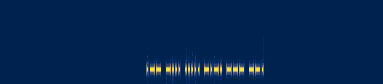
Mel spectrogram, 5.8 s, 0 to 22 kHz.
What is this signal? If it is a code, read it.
Morse code, heard as a keyed tone, about 51 wpm, 700 Hz. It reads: WB5COG
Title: USA Call Signs - 6 Characters - Repeated 3x - 50wpm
